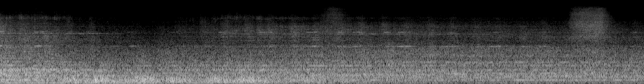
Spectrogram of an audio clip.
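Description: Diesel freight locomotive's engine running as it passes along the track and draws away, its hum slowly fading. A brief hiss comes near the end.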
